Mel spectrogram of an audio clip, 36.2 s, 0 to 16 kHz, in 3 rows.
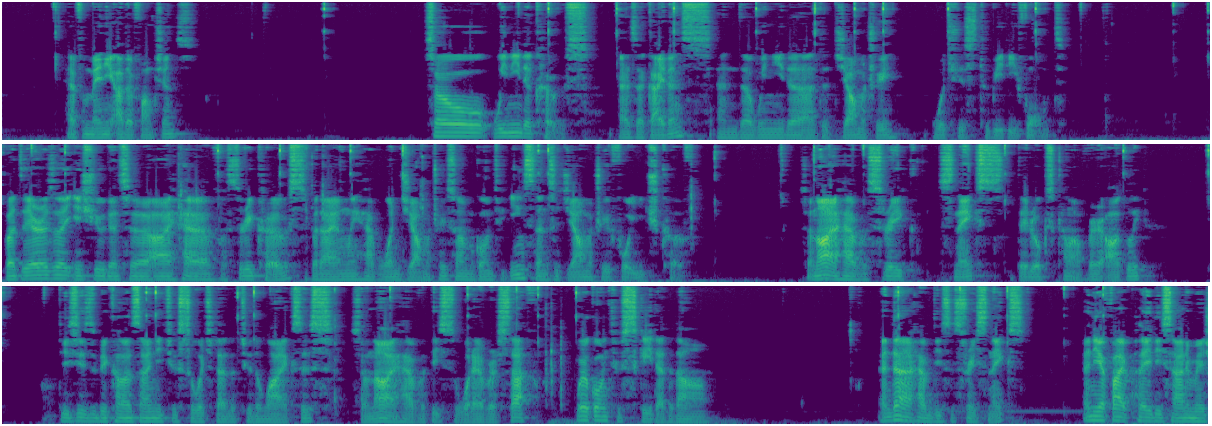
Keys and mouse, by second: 3.3-5.5 drag, 6.2-6.8 drag, 7.6-8.2 drag, 8.6 click, 9.5-10.4 drag, 11.8 middle click, 12.4 click, 13.9 d, 14.3 click, 14.9-16.3 typing, 15.6 click, 17.5 click, 19.0 d, 19.3-20.3 drag, 20.3 d, 20.9-22.2 drag, 20.9 d, 23.4 click, 25.7-26.7 drag, 28.1-28.9 drag, 29.4 click, 29.9-33.2 shift+drag, 33.9 click, 34.9 click, 35.9-36.2 shift+drag.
